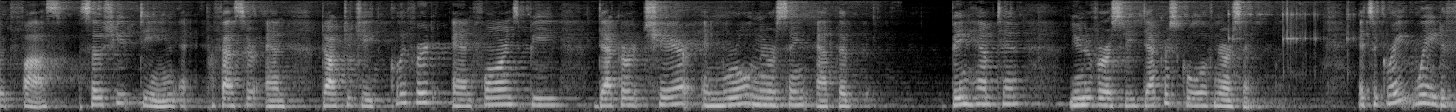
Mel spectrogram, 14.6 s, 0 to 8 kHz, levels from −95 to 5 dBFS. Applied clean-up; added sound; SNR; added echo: none; Coin (dropping) / Glass; 18 dB; reverberation time 2.3 s.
